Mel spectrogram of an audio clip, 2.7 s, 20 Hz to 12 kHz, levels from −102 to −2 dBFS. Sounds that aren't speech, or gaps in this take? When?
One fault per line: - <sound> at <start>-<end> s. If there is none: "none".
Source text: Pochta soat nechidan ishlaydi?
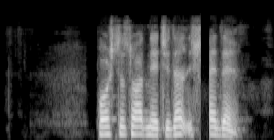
- dropout at 2.0-2.1 s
